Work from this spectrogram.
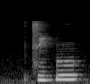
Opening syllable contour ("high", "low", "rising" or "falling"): low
